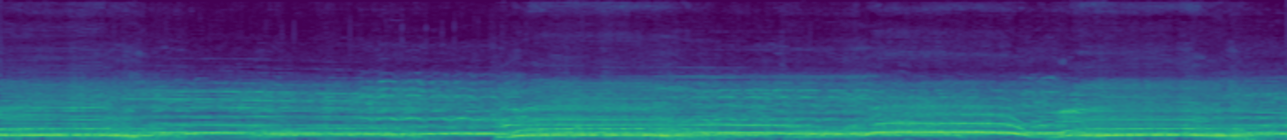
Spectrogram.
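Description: A large crowd of men chanting together in unison: a series of long calls, each gliding up, held, then dropping away, about one every second. This is the traditional group chant of Naga men in procession.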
